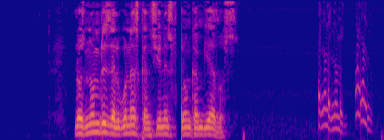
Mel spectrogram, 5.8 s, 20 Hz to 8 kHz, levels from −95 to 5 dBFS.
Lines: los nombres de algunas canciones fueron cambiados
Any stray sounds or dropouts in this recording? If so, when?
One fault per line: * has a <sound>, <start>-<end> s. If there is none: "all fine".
* has a dropout, 2.6-2.7 s
* has a chirp, 4.8-5.6 s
